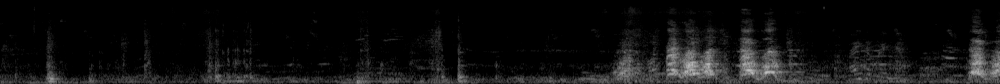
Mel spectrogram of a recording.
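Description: A dog barks several times in quick succession about two-thirds of the way in, after a quieter stretch of a few light clicks from plastic bottles and caps being handled.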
